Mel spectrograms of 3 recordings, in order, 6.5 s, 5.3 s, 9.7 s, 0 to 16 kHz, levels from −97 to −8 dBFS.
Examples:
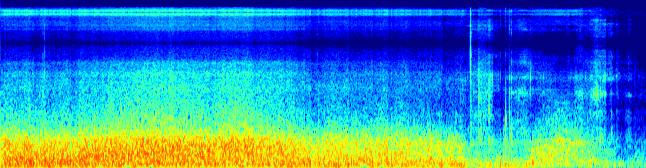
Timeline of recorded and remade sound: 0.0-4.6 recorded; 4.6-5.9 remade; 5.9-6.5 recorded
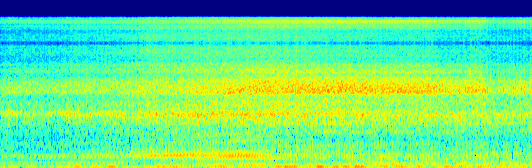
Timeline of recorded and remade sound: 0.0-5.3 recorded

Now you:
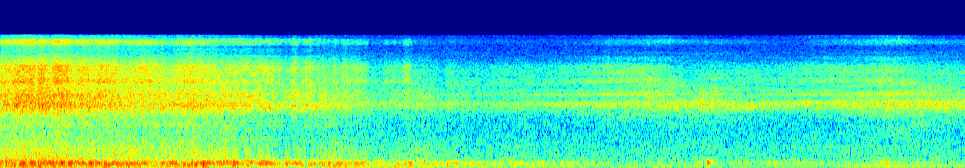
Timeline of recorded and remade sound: 0.0-2.2 recorded; 2.2-3.2 remade; 3.2-9.7 recorded

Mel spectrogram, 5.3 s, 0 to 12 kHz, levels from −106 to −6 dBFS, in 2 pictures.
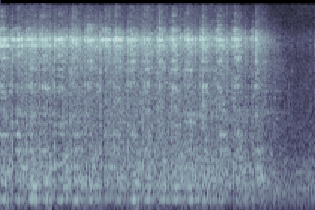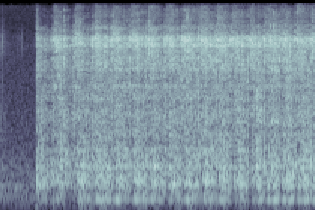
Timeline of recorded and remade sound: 0.0-0.5 recorded; 0.5-1.4 remade; 1.4-2.5 recorded; 2.5-3.1 remade; 3.1-3.5 recorded; 3.5-4.5 remade; 4.5-5.3 recorded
